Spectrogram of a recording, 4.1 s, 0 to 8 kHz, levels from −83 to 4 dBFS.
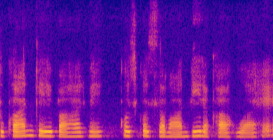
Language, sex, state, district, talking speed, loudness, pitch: Hindi, female, Uttar Pradesh, Lalitpur, 160 wpm, -18 LUFS, 250 Hz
